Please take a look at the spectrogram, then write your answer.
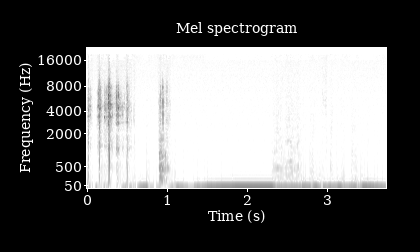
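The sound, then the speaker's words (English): A quick burst of sharp clicks and clatters as six dice, rolled for damage in a game, tumble and settle within the first second, followed by a pause and then a person talking. “4, 6 dice.”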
